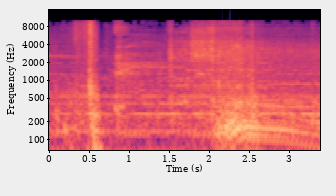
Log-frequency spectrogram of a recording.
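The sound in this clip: A car engine starting and revving as the car drives off, in an action-thriller scene beside railway tracks. A short thud comes early, then the engine note builds and swells louder toward the end.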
